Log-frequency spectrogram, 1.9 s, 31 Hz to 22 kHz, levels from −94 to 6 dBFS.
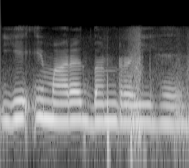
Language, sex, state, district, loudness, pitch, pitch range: Hindi, female, Uttar Pradesh, Jyotiba Phule Nagar, -13 LUFS, 195 Hz, 185-205 Hz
